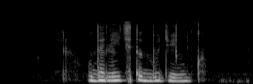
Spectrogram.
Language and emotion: Russian, neutral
